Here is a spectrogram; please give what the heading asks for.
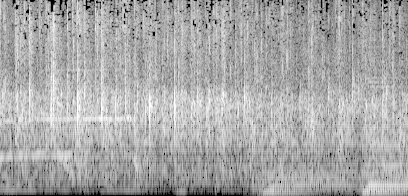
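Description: A standing audience claps for a woman present among them, a dense wash of many hands lasting about four seconds. Partway through, low sustained musical tones begin underneath the applause.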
